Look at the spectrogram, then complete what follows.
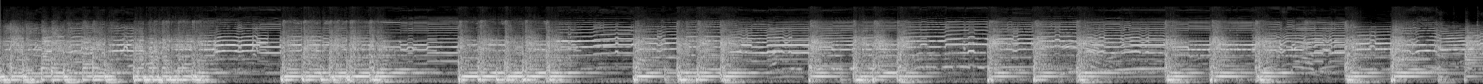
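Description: Jhumar folk music on dhol and been: the reedy been plays a wavering melody over its steady drone while the dhol beats a fast, driving rhythm.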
